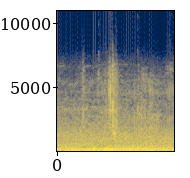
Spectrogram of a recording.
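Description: Steady low rumble and hiss, with a few soft footsteps about half a second apart.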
